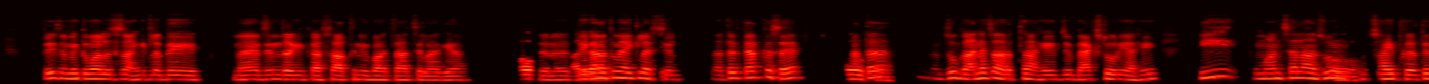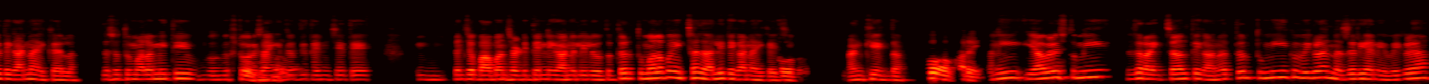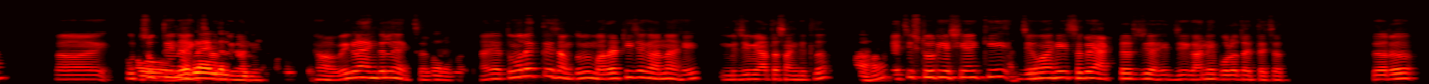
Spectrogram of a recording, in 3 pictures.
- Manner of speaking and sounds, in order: in Hindi: "मैं जिंदगी का साथ निभाता चला गया"; other background noise; tapping; in English: "स्टोरी"; "ऐकालं" said as "ऐकचालं"; "ऐकालं" said as "ऐकचालं"; "ऐकालं" said as "ऐकचालं"; in English: "स्टोरी"
- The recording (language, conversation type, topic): Marathi, podcast, कोणतं गाणं ऐकून तुमचा मूड लगेच बदलतो?
- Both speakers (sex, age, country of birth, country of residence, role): male, 18-19, India, India, guest; male, 35-39, India, India, host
